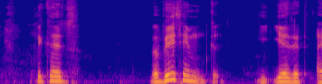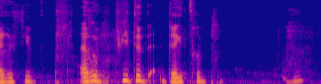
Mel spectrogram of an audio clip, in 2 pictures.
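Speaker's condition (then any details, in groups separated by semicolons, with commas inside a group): Spastic cerebral palsy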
